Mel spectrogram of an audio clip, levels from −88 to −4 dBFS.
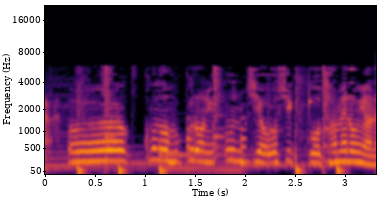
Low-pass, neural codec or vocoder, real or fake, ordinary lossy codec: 7.2 kHz; none; real; MP3, 24 kbps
